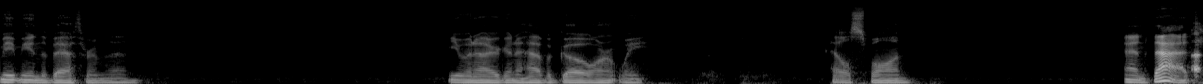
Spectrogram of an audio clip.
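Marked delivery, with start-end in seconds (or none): 0.0-9.1 very soft, close half-whisper. Voicing a character leaning in to a player: half-whispering in character. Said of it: "And he whispers in your ear".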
